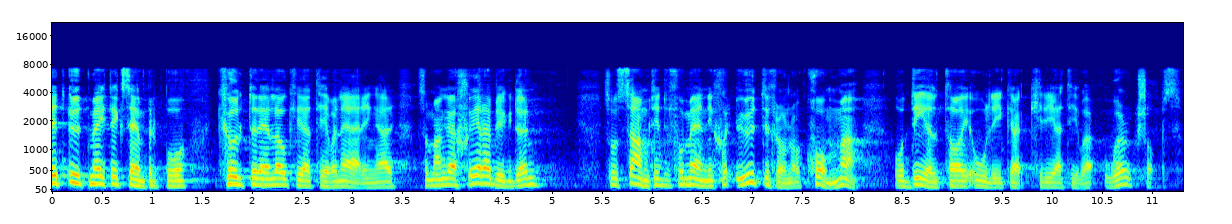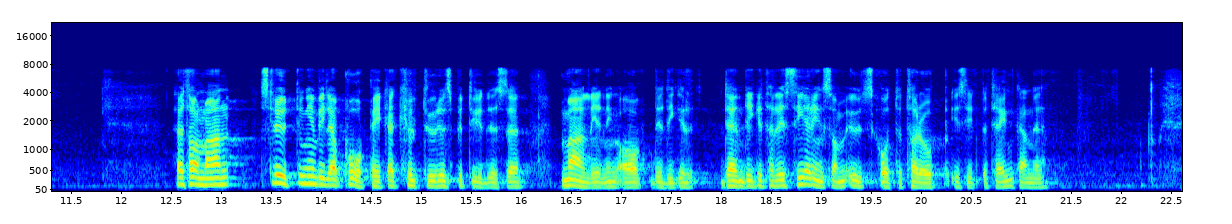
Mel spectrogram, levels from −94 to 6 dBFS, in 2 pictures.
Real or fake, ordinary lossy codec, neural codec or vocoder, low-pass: fake; none; codec, 16 kHz in and 24 kHz out, 2.2 kbps, FireRedTTS-2 codec; 7.2 kHz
